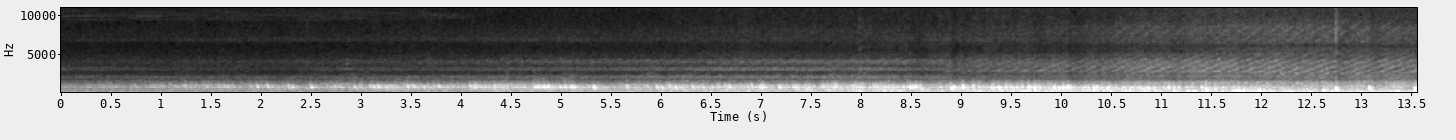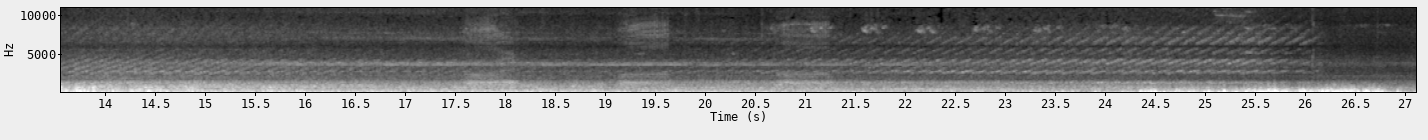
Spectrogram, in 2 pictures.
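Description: Class 360 Siemens Desiro electric multiple unit running past along the platform, the rumble of its wheels on the rails building over the first few seconds and easing later, with a second swell near the end.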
